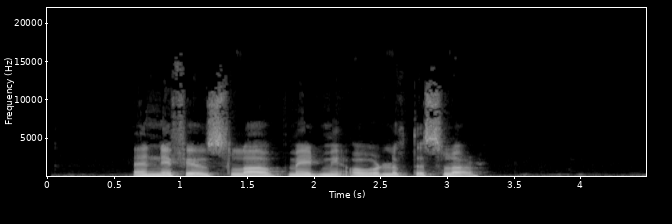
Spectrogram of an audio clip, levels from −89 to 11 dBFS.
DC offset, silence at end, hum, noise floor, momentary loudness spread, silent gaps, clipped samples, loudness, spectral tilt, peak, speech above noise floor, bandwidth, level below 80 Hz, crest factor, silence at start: under 0.1%; 1.25 s; none; -59 dBFS; 5 LU; none; under 0.1%; -20 LUFS; -6.5 dB/octave; -4 dBFS; 41 dB; 11.5 kHz; -50 dBFS; 18 dB; 0.65 s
